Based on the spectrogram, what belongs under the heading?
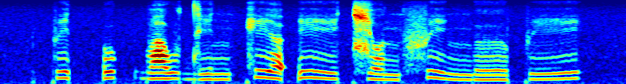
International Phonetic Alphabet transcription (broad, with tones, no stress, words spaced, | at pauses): pi˧˥t̚ʔu˧˥k̚ba˧w di˩nki˥˨ə̯ʔiː˥˨t͡ɕo˧˩n fi˥˨ŋɯː˩pi˧˥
